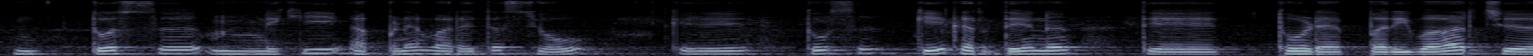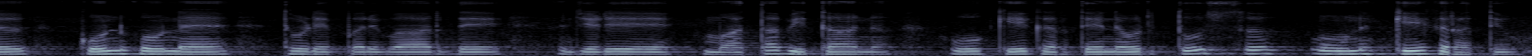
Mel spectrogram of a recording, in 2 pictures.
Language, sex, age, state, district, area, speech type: Dogri, male, 18-30, Jammu and Kashmir, Udhampur, rural, spontaneous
